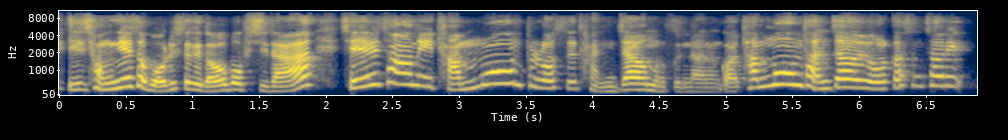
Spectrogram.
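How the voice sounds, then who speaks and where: A woman teaching English to a class, drilling pronunciation and quizzing her students in a lively, coaxing way. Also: high-pitched, fast talker. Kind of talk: classroom lesson.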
